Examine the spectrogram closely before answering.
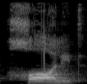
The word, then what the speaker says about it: Khalid: We have here, Khalid. Please note, we pronounce the kha in a heavy manner. Khalid, not Khalid. Do not pronounce it lightly because it's a heavy letter.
